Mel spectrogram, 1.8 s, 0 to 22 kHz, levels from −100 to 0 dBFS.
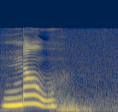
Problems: none marked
